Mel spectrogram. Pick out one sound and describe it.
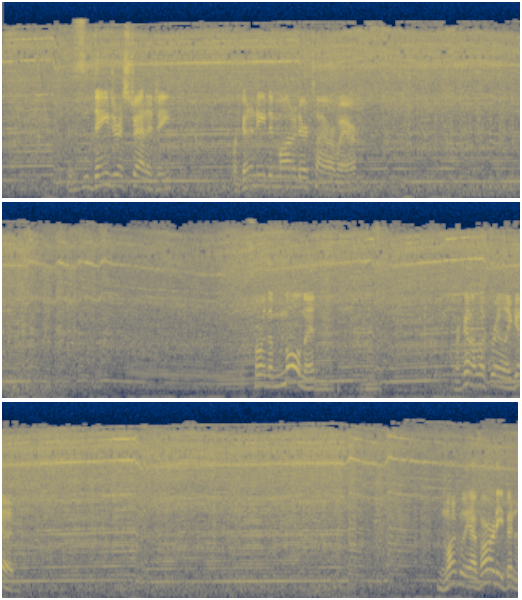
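A racing car engine screams at high revs, rising and dropping sharply with each gear change.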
